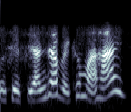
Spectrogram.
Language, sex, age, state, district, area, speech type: Bodo, female, 60+, Assam, Baksa, urban, conversation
